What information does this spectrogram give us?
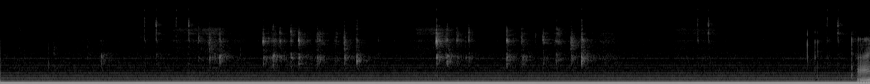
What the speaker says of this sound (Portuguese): então digitei a senha errada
